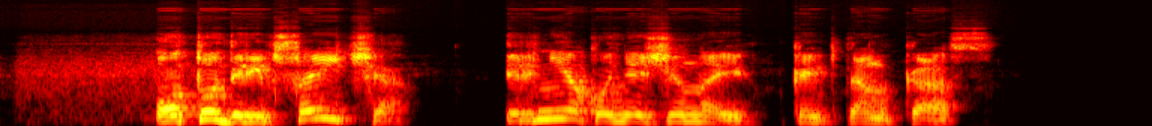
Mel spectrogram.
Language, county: Lithuanian, Kaunas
